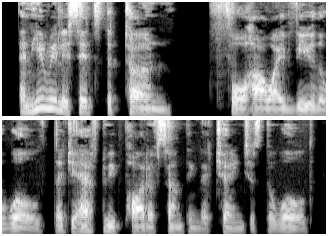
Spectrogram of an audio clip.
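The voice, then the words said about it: South African accent. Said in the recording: “The accent, as everybody will hear from now, and those who know me, South African”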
